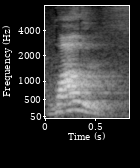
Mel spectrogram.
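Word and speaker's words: vowels: एक होता है कॉन्सोनेंट एंड सेकंड जो होता है वाउल्स। अक्सर इसको लोग वोवेल बोलते हैं, बट ये रॉन्ग प्रोनाउंसिएशन है। इसका एक्चुअल प्रोनाउंसिएशन जो होता है वो होता है वाउल्स, है ना।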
